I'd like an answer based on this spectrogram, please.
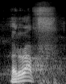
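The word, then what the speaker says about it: rough: যেমন আর ও ইউ জিএইচ, রাফ। দেখো এফ নেই, কিন্তু জিএইচ এর উচ্চারণ ফ হয়ে যাচ্ছে, রাফ, এনাফ।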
